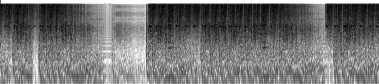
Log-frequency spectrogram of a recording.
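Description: Loud game music plays throughout.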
